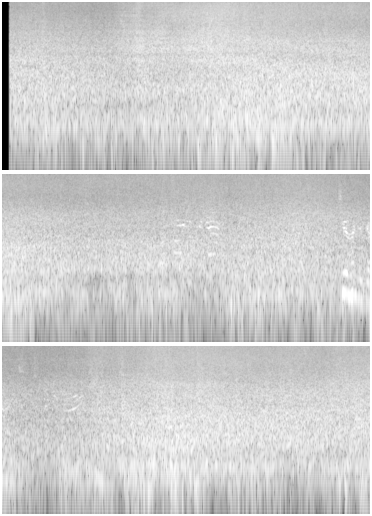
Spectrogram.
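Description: Ocean surf washing up a shallow sandy beach: a steady wash of small breaking waves, swelling a little as waves run in.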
